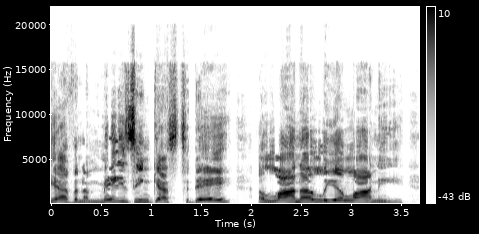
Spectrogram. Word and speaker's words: Alanaleilani: How is it actually pronounced? You got the first part right, Alanaleilani.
